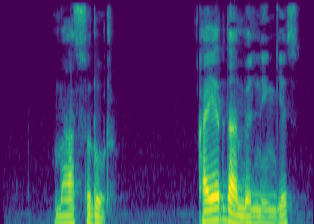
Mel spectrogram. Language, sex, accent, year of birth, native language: Uzbek, male, Samarqand, 2004, Uzbek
